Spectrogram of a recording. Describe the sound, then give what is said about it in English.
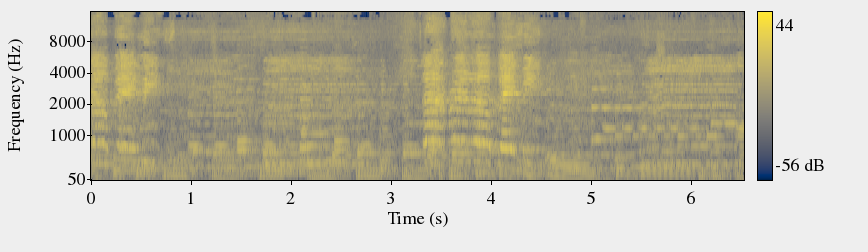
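A group of children sings a Christmas spiritual together, voices blended in sustained, steady phrases that fill the whole stretch at a full volume. “the spirituals My Way is Cloudy and Mary, What You're Gonna Name That Baby, which is what we're hearing now”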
